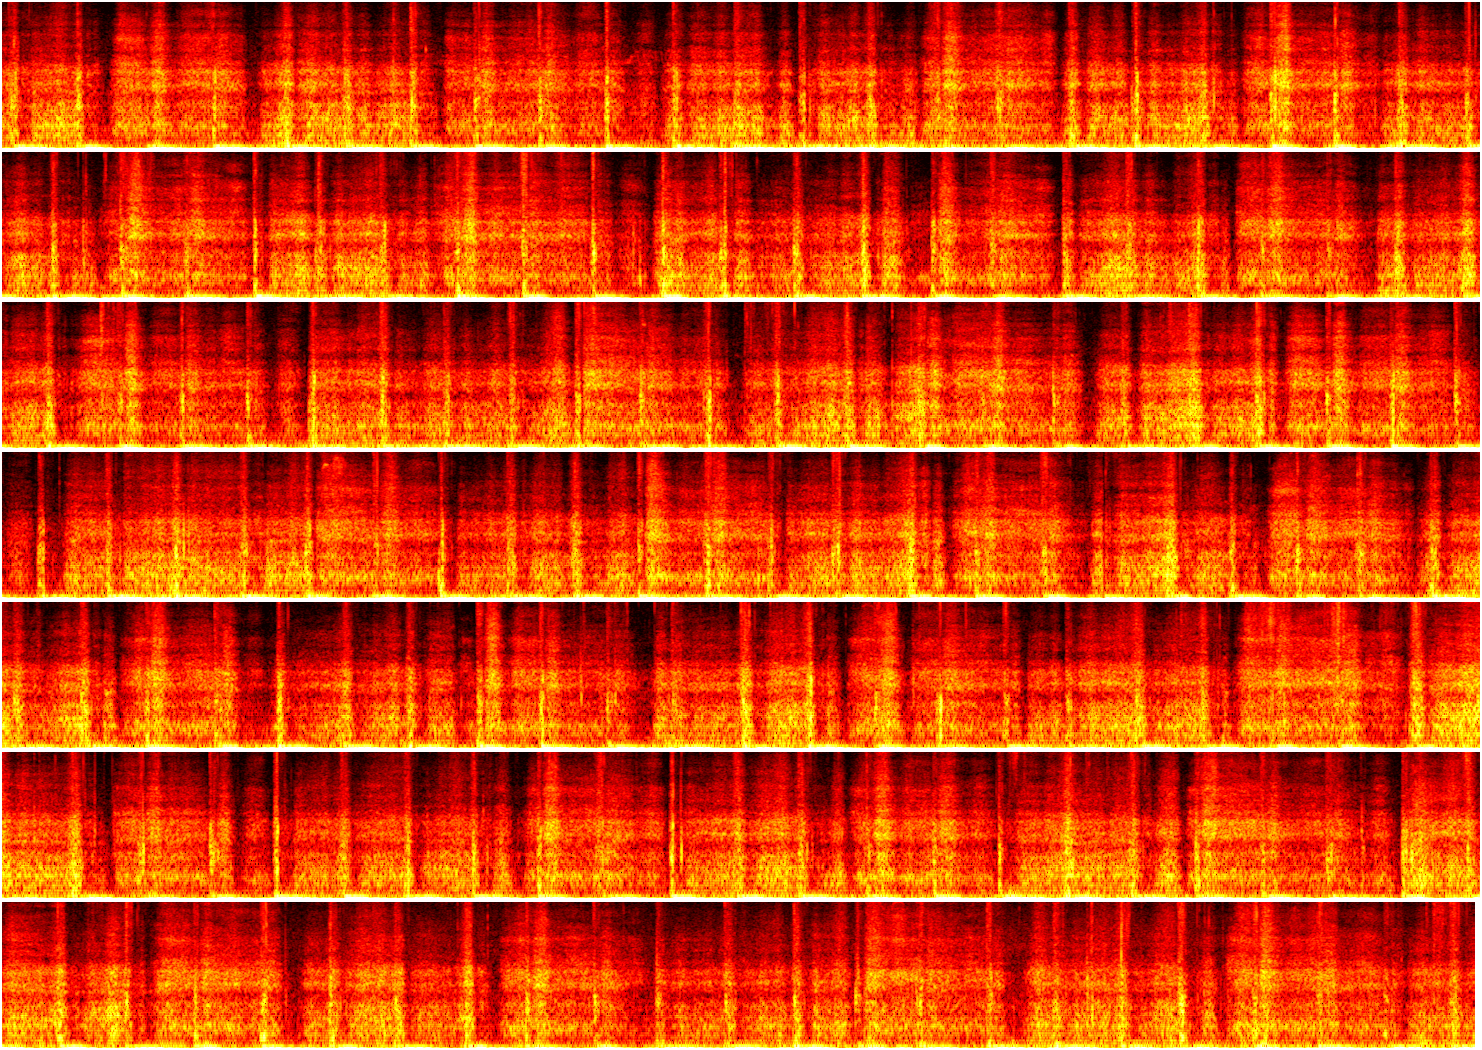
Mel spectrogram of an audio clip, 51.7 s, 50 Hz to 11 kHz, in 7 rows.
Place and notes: The Running Girl - Tiddesley Wood, Pershore, Worcestershire, UK
Rhianwen is carrying the recorder in one hand and in the other a length of plastic tube with one Beyer lavalier on the end just above her feet. The other lavalier is taped under the peak of her cap. She ran over 7k to produce this recording.
Recorded on a Sound devices Mix Pre 3.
